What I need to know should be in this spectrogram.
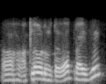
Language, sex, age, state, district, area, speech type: Telugu, male, 18-30, Telangana, Mahabubabad, urban, conversation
